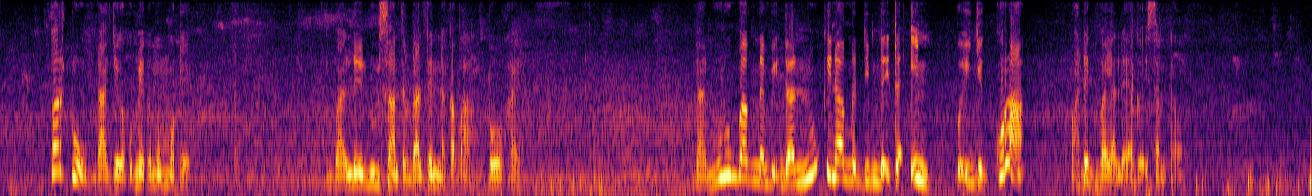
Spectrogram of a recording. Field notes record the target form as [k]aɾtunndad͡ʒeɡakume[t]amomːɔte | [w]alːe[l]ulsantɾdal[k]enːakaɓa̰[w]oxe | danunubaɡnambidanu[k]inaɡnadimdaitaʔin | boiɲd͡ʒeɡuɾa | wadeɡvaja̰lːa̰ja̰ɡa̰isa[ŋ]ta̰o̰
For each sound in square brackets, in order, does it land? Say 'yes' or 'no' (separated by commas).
no, no, no, yes, no, no, yes, no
